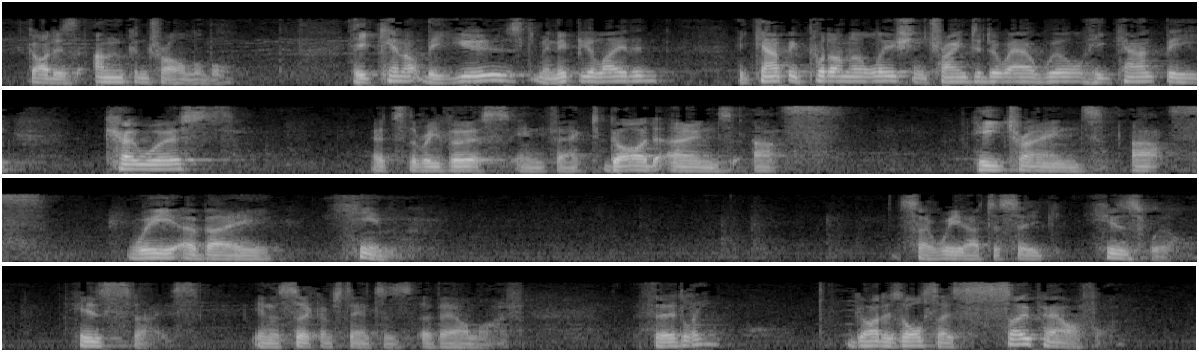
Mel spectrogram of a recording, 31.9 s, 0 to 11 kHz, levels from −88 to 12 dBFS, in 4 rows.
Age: 50-69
